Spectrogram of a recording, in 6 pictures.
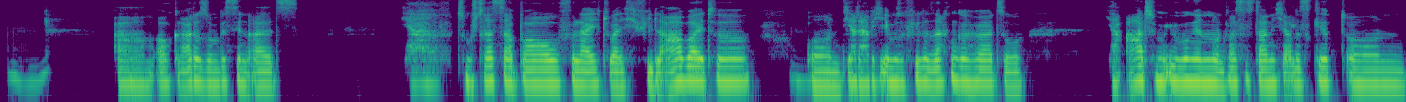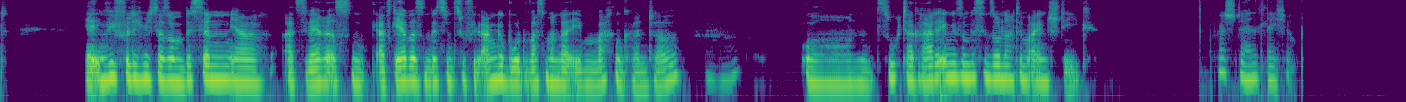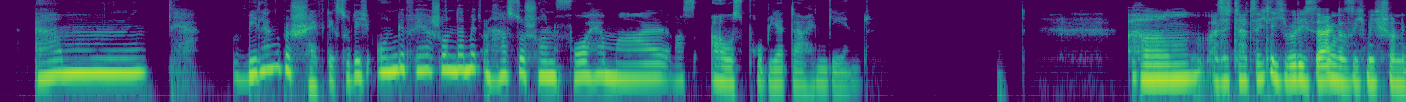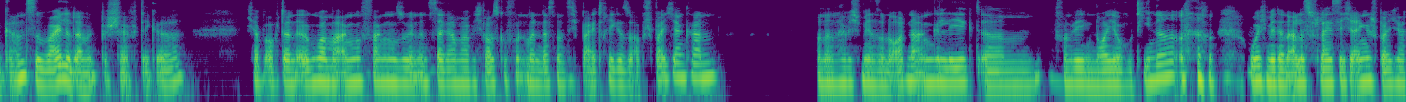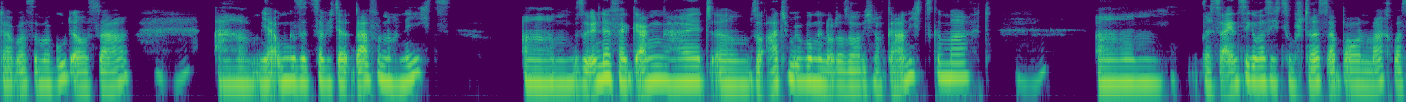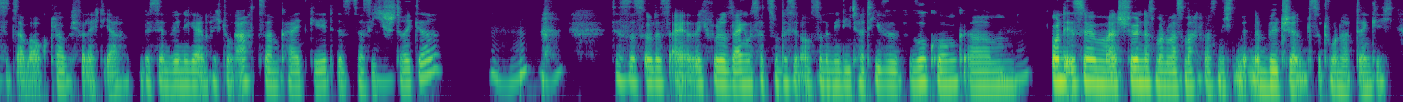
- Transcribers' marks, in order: other background noise; drawn out: "Ähm"; chuckle; snort
- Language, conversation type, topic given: German, advice, Wie kann ich eine einfache tägliche Achtsamkeitsroutine aufbauen und wirklich beibehalten?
